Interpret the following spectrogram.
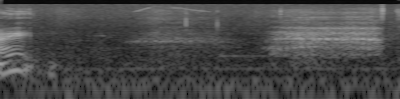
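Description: A man's voice ending on the word "right?", then a pause with room tone and an audible intake of breath in the last half-second before he speaks again.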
